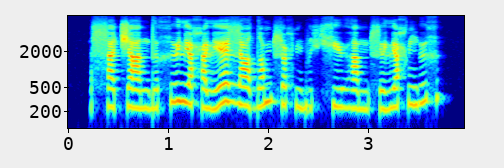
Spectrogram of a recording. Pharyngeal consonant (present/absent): present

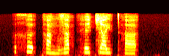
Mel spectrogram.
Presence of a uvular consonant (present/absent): absent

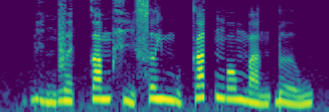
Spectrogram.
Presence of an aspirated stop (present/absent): absent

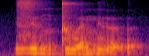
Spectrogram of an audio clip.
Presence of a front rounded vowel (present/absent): absent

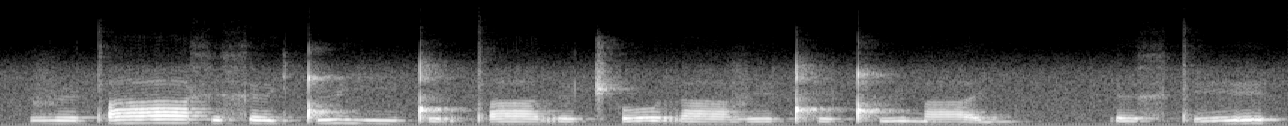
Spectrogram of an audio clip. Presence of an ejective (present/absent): present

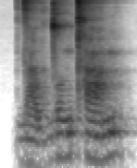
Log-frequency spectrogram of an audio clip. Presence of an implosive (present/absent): absent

